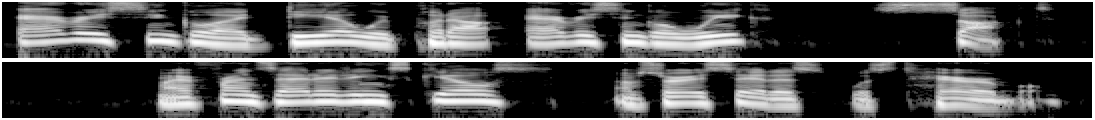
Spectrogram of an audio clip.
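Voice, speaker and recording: A man's voice: a little high, normal speed, fairly bright tone, smooth, no echo, clean studio sound. A young man hosting a podcast, telling a personal story dramatically in an informal, wry way, acting out dialogue. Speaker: podcast host.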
